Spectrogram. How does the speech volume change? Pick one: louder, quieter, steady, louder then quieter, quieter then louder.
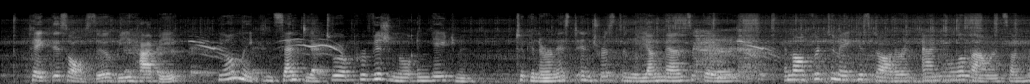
steady.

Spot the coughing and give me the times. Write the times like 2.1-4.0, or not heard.
1.2-3.2, 6.2-7.7.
